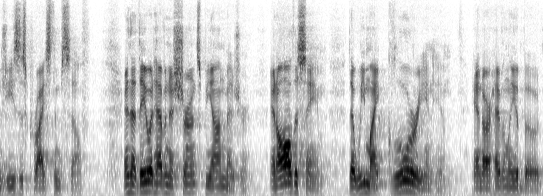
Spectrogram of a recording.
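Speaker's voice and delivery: hushed, earnest pastoral prayer voice. Acted. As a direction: pray humbly over the congregation. Pastor prays before sermon.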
